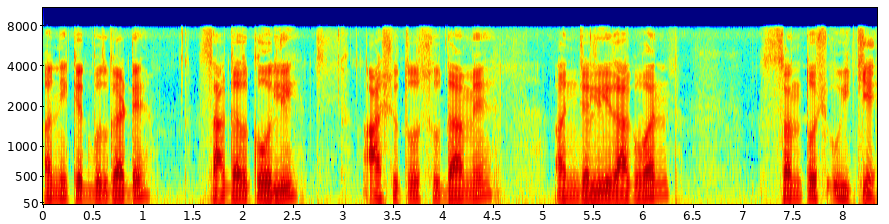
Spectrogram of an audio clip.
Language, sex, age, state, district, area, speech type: Marathi, male, 30-45, Maharashtra, Nagpur, rural, spontaneous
